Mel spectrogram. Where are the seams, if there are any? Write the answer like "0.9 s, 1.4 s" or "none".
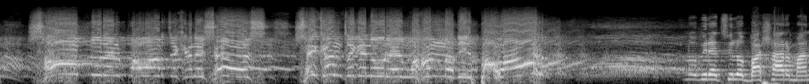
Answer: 7.0 s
